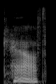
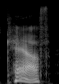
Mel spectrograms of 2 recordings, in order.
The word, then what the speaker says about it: calf: pronounced as Cal and he pronounces the word half as half when it should be pronounced as half so again Haler thinks all of the letters in a word should be pronounced even the silent l in calf and half again the L in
